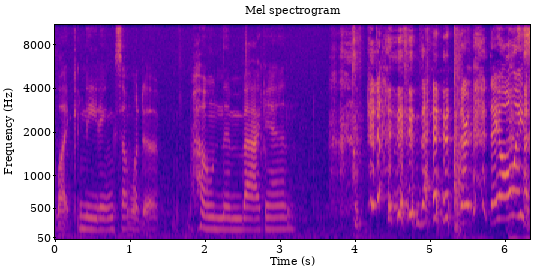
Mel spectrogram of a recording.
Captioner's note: laughs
